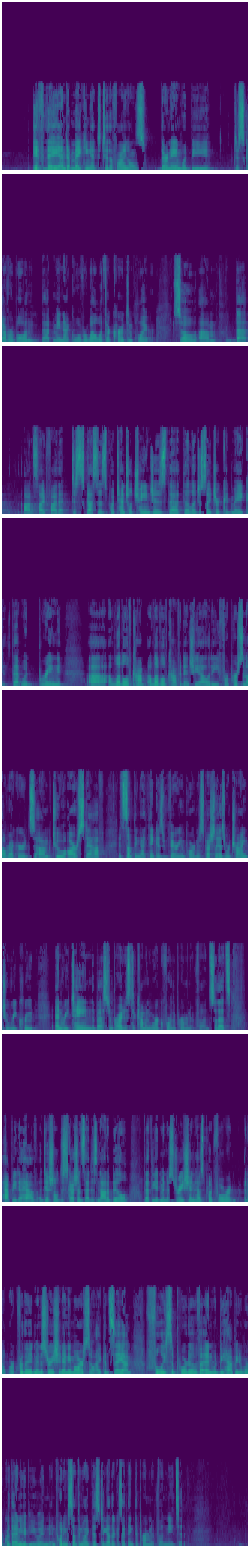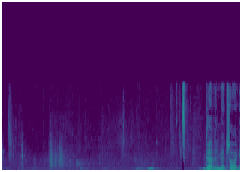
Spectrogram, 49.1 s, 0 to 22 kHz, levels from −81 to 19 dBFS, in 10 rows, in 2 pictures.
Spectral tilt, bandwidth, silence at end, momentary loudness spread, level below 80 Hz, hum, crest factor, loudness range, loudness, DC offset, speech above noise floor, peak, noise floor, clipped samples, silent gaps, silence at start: -3 dB/octave; 11.5 kHz; 0 s; 12 LU; -58 dBFS; none; 28 dB; 6 LU; -31 LUFS; under 0.1%; 34 dB; -6 dBFS; -65 dBFS; under 0.1%; none; 0.65 s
